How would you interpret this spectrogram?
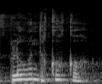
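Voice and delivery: imitated uncle's punchline instruction; retold playful command, in a changed voice; cheeky order. Uncle changing the subject to his cocoa, cheeky.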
